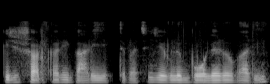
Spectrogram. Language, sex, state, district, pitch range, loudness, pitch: Bengali, male, Odisha, Khordha, 95-105 Hz, -24 LUFS, 100 Hz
